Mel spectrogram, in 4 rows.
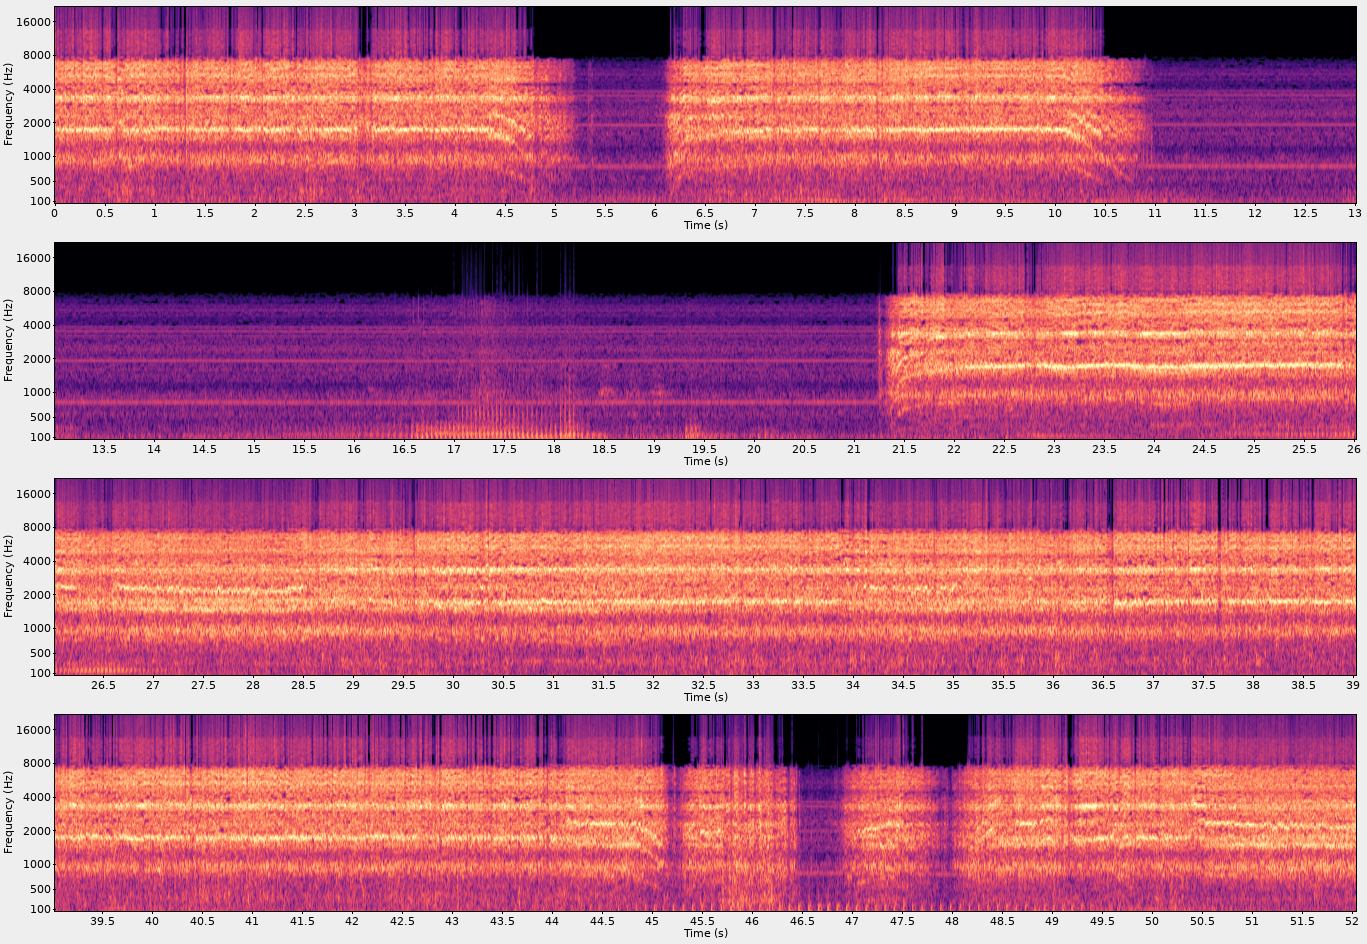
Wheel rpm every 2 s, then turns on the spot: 240, 230, 90, 150, 230, 70, 0, 0, 0, 0, 20, 220, 230, 220, 220, 210, 230, 220, 230, 230, 230, 230, 160, 70, 170, 220.
none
